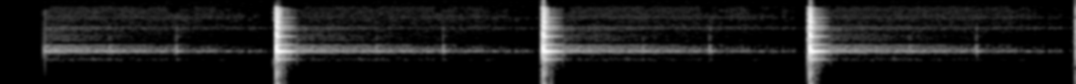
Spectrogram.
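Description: Clock ticking once a second: sharp ticks, each followed by a short, bright ring.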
